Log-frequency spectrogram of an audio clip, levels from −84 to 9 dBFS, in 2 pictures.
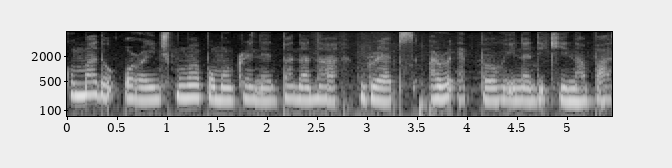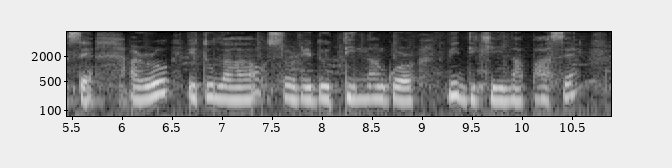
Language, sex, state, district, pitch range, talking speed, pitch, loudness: Nagamese, female, Nagaland, Kohima, 175-200 Hz, 150 wpm, 185 Hz, -16 LUFS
